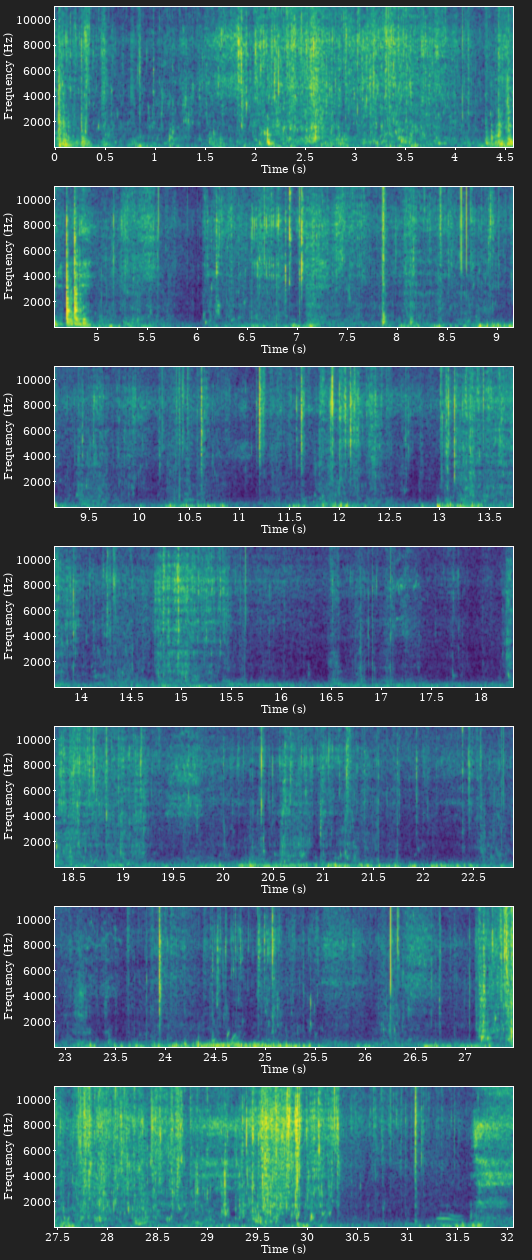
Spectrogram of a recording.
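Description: Water lapping and sloshing against the hull of a small outrigger boat on open sea, in uneven low surges, with wind buffeting the microphone.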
